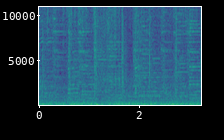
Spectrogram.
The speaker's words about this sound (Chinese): 好了，现在我们正在车上开车哈。为了确保安全，我把这个设备放到了前面。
